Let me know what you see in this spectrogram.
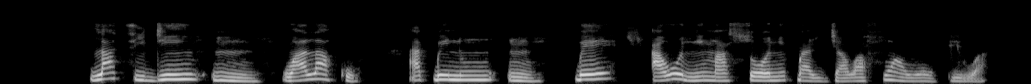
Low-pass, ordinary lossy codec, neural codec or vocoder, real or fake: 7.2 kHz; Opus, 32 kbps; codec, 16 kHz, 6 kbps, DAC; fake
